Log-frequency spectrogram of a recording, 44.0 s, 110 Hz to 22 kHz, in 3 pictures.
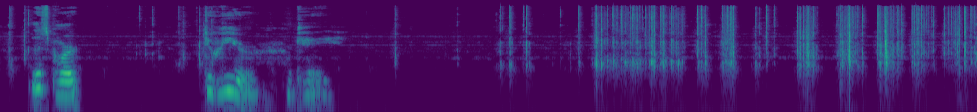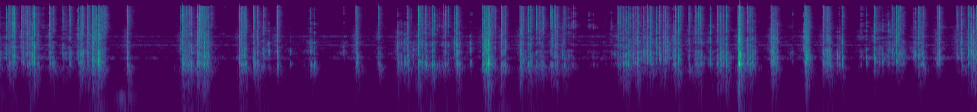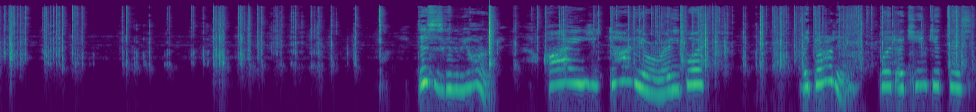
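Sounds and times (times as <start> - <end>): plastic puzzle cube clicking: 0.0 - 0.5, 7.4 - 16.7, 17.3 - 35.8, 36.6 - 43.9.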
